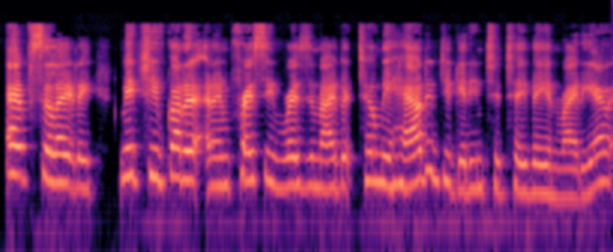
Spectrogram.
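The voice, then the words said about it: Australian accent. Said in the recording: “the beautiful Australian accent”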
